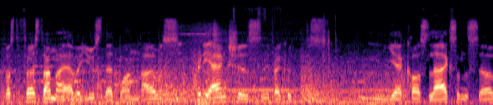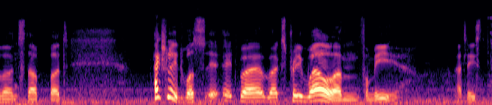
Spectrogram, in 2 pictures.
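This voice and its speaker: A young German man with a German accent, speaking English as a second language, casually showing off his build in a game. He talks haltingly, with many fillers and repeated words. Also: mid-range voice, background noise. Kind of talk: casual game showcase commentary.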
